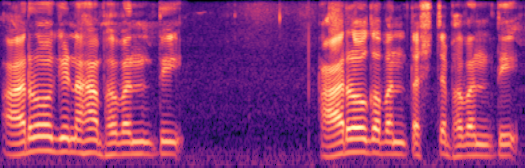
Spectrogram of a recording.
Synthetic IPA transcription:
aːɾoːɡiɳɐɦɐ̆bʱɐʋɐnt̪i | aːɾoːɡɐʋɐnt̪ɐʃʈɐbʱɐʋɐnt̪i

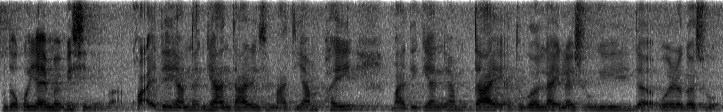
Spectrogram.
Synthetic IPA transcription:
dokʰojːajmɐbisinḛbɐ̰kʰoa̰jdɐjamnɐɡjantaɾisimadijampʰɐj | madiɡjanjamtajɐ̰duɡɐlajk̚lajsuɡidɐʔojɾɐɡɐsu

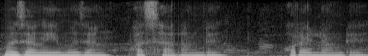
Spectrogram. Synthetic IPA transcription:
mɯzaŋɯmɯzaŋpʰasalaŋdɯŋ | pʰɔɾajlaŋdɯŋ

